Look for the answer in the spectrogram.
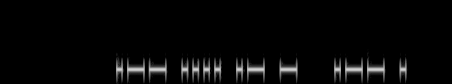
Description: Morse code, heard as a keyed tone, about 21 wpm, 700 Hz. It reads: WHAT WE
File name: Build A Phrase - 2-Word Phrases - 22wpm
